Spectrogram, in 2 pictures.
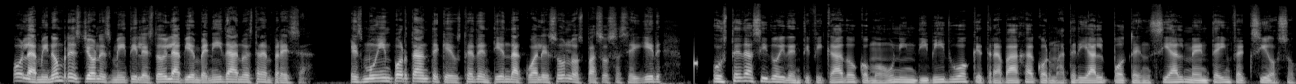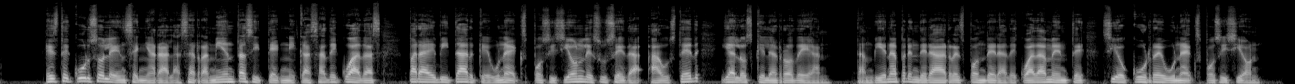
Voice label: ar informative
